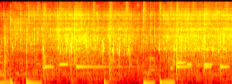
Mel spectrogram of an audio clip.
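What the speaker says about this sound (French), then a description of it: "La deuxième étape consiste à saisir de façon rapide pour bien faire sortir le gras, puis retourner pour bien saisir le dessus de façon à obtenir une jolie couleur." Duck breasts (magrets) searing quickly in a hot pan to render the fat, then turned to color the top; a steady close sizzle and frying crackle with a few clanks, no talking.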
